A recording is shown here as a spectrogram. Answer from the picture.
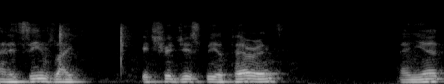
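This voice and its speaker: Speaking fairly slowly at medium pitch, a man has a dark, mellow, somewhat breathy tone, monotone, flat intonation and very even loudness. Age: 80s+. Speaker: spiritual teacher. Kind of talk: live conversation, reflective teaching.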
